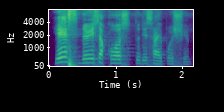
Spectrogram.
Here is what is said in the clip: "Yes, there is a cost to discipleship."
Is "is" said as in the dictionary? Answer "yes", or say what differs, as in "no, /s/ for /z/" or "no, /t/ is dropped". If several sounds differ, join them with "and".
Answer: no, /s/ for /z/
